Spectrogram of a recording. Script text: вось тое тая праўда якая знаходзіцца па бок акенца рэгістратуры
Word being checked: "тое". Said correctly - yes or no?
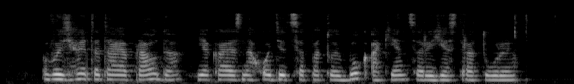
no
